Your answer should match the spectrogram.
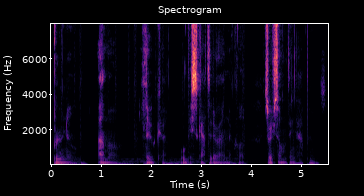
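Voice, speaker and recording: A man with a British accent playing a possessive young mafia boss's son, speaking in a low, intimate, commanding murmur for a boyfriend ASMR roleplay. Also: steady tone, moderate pace, husky, dry recording, faint music behind, heavily acted. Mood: stern, protective.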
